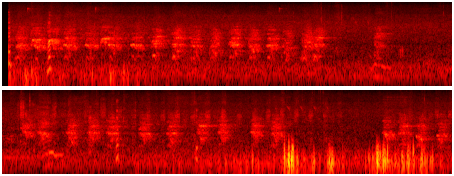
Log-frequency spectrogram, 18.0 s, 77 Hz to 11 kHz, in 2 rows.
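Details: Indie, a 23-month-old dog, doing retrieve training; rhythmic breathy panting pulses repeat rapidly through the first half, ease off, then return with a few louder low huffs near the end.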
